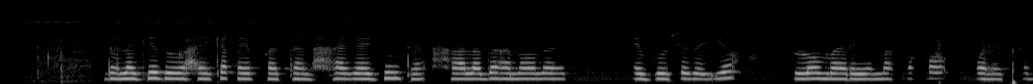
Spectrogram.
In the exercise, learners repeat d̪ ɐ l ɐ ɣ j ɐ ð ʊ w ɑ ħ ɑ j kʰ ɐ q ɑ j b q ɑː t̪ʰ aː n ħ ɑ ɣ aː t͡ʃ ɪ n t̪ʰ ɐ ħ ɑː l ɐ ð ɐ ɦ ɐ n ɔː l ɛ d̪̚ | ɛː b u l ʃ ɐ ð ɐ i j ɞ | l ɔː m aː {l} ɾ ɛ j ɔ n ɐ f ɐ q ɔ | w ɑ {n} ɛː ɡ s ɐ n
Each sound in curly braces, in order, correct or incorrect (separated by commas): incorrect, correct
